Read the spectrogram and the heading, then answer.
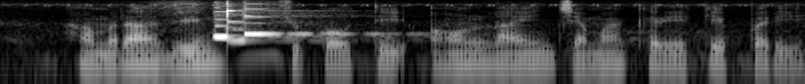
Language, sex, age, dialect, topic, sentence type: Magahi, male, 25-30, Western, banking, question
